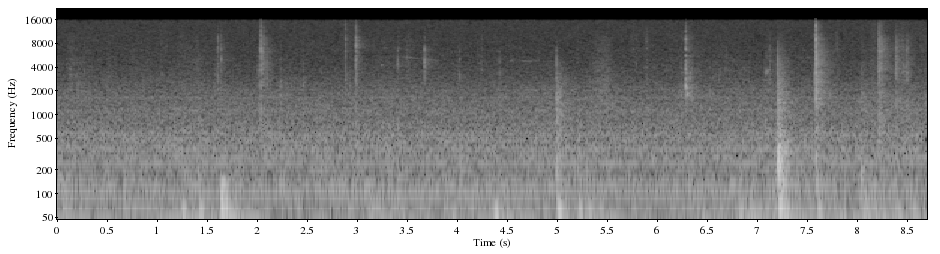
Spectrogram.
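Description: A shiny card wrapper crinkles and crackles as hands tear it open.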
